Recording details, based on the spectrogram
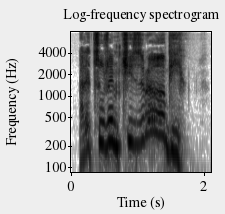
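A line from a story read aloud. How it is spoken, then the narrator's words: Frantic cry. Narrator (Polish): zawołał Wilford, bliski utraty zmysłów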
